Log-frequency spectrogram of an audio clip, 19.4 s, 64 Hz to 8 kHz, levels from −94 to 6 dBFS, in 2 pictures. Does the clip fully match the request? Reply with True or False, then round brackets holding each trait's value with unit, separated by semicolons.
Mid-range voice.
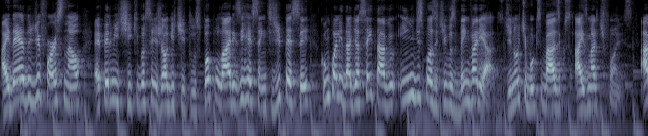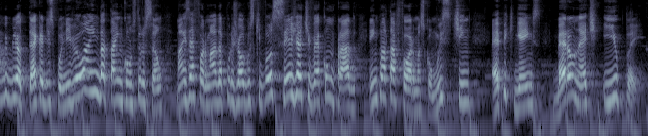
False (210 Hz)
